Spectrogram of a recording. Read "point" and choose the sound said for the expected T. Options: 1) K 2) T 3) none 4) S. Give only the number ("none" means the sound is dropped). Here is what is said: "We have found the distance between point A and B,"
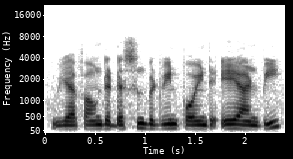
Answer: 2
